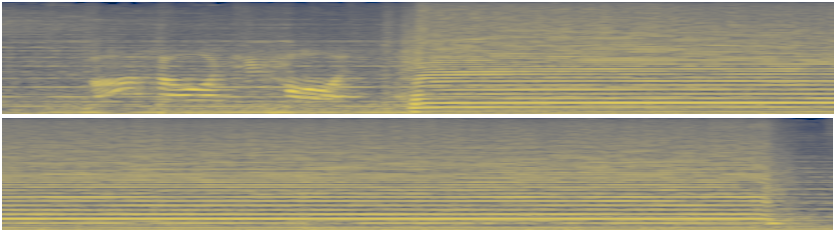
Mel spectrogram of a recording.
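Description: A ship's horn sounding one long, steady blast of about six seconds, starting about two seconds in and cut off suddenly.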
